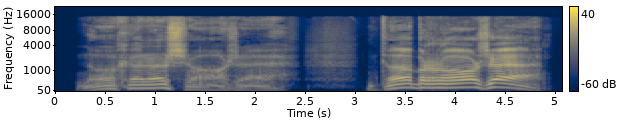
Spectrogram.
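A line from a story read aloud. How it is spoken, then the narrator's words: Threatening voice. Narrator (Russian): промолвил Харлов угрожающим голосом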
